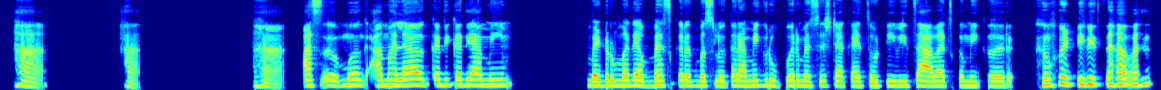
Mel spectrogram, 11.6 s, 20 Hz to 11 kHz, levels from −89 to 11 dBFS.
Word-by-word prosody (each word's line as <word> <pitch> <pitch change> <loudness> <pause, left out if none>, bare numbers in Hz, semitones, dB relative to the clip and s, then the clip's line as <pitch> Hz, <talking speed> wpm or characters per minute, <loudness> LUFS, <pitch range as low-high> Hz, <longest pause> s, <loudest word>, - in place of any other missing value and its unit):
हां, - - 0 0.8
हां. - - -6 1.2
हां, - - -3 0.3
असं. 195 -2 0
मग 210 -1 -1
आम्हाला 210 +2 +3
कधी-कधी 215 0 -1
आम्ही 210 0 +1 0.9
बेडरूममध्ये 195 +1 +3
अभ्यास 190 +1 0
करत 190 -1 +1
बसलो, 185 -1 0
तर 195 - 0
आम्ही 190 +1 +1
ग्रुपवर 195 -1 -2
मेसेज 185 +1 -3
टाकायचो, 180 -1 -2
टीव्हीचा 185 +1 -1
आवाज 180 0 +1
कमी 175 0 -2
कर 175 0 0 0.3
मग 220 +4 +3
टीव्हीचा 240 0 +3
आवाज 225 0 +3
195 Hz, 125 wpm, -24 LUFS, 180-210 Hz, 1.2 s, आम्हाला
